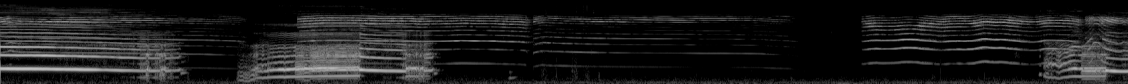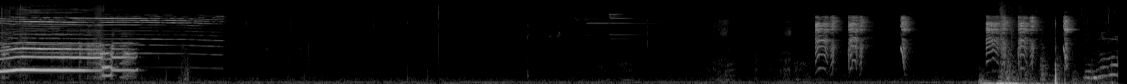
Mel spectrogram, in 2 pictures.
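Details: Dog howling in long, wavering tones that slide downward, with two drawn-out howls in the first half separated by a pause, then quieter scattered noises and a few short bursts near the end.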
